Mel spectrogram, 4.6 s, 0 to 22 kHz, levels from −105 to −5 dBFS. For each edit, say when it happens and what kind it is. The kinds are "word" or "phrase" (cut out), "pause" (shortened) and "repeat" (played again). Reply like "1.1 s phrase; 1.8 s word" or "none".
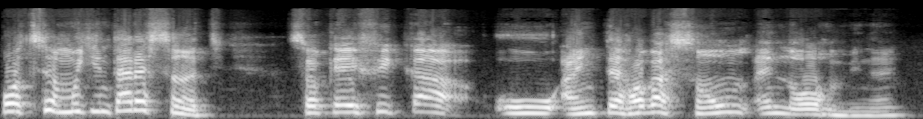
none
